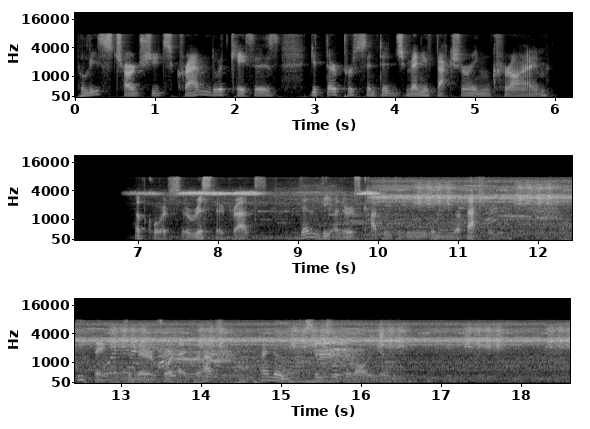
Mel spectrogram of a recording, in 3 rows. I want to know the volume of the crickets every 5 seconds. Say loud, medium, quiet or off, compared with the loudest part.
off, loud, loud, loud.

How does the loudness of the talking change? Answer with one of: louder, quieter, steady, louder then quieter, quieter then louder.
steady.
